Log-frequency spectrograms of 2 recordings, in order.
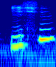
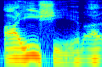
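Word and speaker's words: אישי: It's Aishi. I think I might have said Ishi. I think it's Aishi. I think it technically is Aishi. It starts with an aleph, and so it's Aishi, my husband.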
